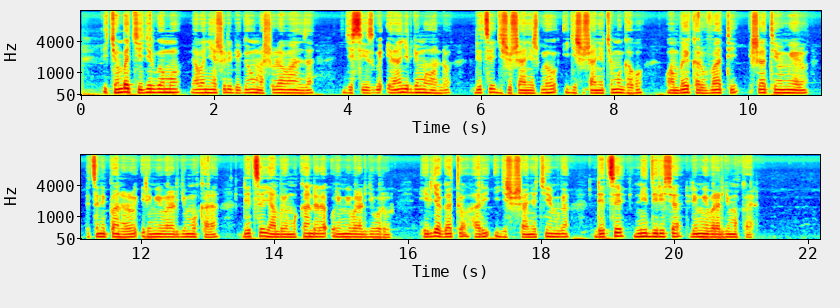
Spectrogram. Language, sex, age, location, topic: Kinyarwanda, male, 18-24, Nyagatare, education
